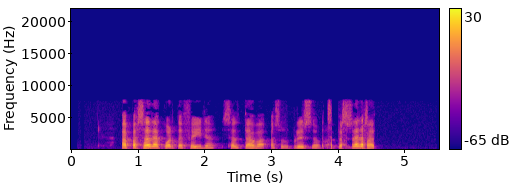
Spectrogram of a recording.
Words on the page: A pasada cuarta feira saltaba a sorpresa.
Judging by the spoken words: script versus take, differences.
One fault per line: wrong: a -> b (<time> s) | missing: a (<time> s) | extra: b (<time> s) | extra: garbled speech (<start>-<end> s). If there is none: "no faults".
extra: garbled speech (3.8-4.6 s)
